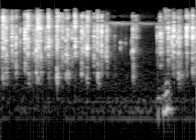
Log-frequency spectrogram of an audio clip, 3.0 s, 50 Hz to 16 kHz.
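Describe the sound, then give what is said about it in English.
Rapid, clattery typing on a big, clunky IBM keyboard about 20 years old, loud, with dense irregular keystrokes that pause briefly before resuming. “I have a big clunky IBM keyboard.”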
